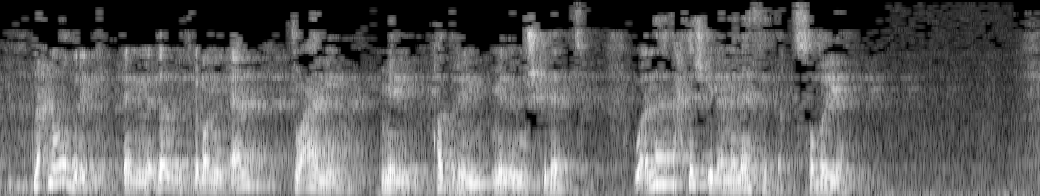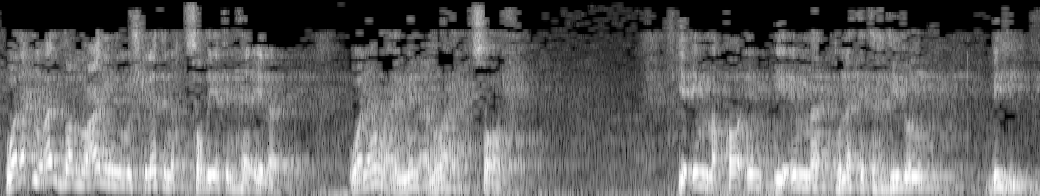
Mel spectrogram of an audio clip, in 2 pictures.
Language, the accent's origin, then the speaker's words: Arabic; Egypt; إحنا نعرف عندنا في مصر السياحة الدينية بتروح مكان واحد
